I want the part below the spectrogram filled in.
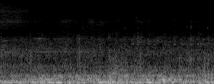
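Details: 1993 Ford F-150 5.0 (302) with C6, new water temp sensor, fully up to temp after idling around 0 degrees: low, steady, even V8 rumble with no knocks or misses; smooth warm idle, no check engine light.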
